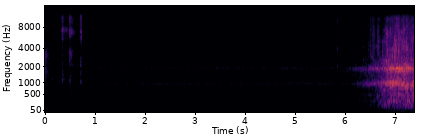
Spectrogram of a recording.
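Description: A food processor hums steadily and then whirs loudly.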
